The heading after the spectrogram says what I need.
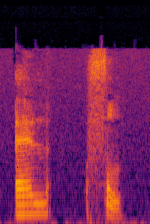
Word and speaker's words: elles font: Okay, and then feminine form, elles font. Same thing, on, on, and then final T is not pronounced.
